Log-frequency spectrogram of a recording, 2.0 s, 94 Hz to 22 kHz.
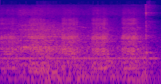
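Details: Canon laser printer printing with a 12A toner cartridge: loud coarse grinding with a rough pulsing rhythm about twice a second, then dies away; printer itself runs quiet, fault is the cartridge's magnetic roller dragging.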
